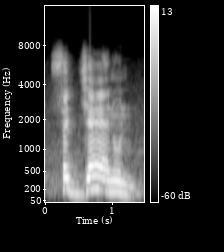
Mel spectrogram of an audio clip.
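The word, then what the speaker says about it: سجان: Okay, now because we're reciting this or we're reading this word in isolation, then we wouldn't need to pronounce those ending diacritical marks. So we would simply say sajjan.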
